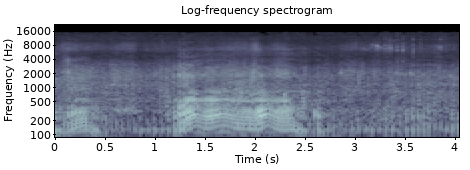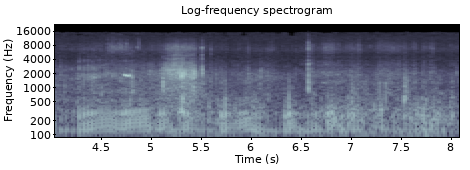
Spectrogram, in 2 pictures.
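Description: KTM 690 Enduro R's single-cylinder four-stroke engine at low revs, given short bursts of throttle about a second in and again around four to five seconds in. A few sharp knocks come through in the second half as the bike crawls over rocks.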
